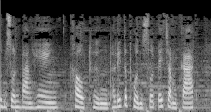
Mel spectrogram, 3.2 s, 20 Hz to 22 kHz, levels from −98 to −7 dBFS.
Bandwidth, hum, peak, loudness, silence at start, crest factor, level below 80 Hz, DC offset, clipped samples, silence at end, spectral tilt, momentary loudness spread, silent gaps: 13.5 kHz; none; -2 dBFS; -22 LUFS; 0 s; 20 dB; -46 dBFS; under 0.1%; under 0.1%; 0 s; -4.5 dB/octave; 3 LU; none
